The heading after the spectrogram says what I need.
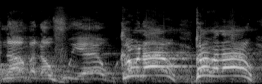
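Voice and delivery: loud, high angry back-and-forth; men shouting in a street fight; retold angry shouting. Golpista e vítima gritando. (gritaria de briga, alta e aguda)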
